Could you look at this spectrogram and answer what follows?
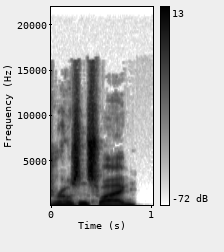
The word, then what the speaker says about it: Rosenzweig: By the way, my last name is Rosenzweig.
